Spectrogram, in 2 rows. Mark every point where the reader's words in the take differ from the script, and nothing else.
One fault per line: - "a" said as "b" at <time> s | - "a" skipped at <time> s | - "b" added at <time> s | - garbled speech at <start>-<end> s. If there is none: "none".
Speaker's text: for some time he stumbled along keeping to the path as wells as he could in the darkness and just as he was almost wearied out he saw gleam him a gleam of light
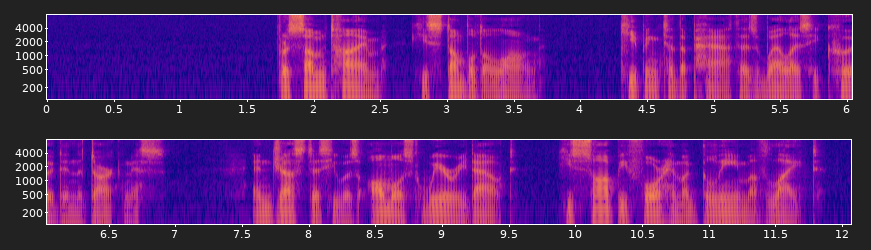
- "wells" said as "well" at 5.3 s
- "gleam" said as "before" at 10.3 s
